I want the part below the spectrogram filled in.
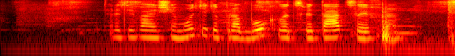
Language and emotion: Russian, neutral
